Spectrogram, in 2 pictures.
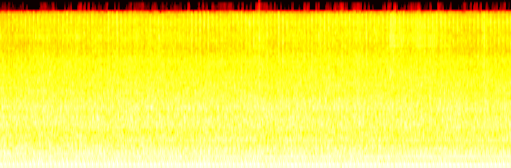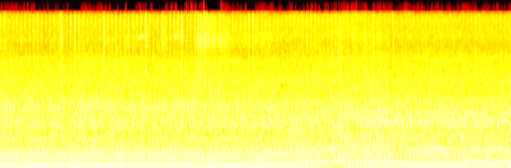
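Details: MTD Gold self-propelled mower with Briggs & Stratton Quantum engine, primed and started outdoors after pull-rope repair: steady, even single-cylinder drone, no misses, surging or knocks; runs normally, self-propel intermittent, owner suspects stripped front wheels.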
